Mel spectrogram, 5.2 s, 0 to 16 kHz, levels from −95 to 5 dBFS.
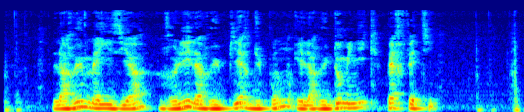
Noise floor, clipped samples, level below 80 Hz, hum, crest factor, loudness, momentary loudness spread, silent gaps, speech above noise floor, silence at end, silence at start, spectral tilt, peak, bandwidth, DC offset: -47 dBFS; under 0.1%; -48 dBFS; none; 14 dB; -18 LUFS; 10 LU; none; 30 dB; 0.05 s; 0.05 s; -9.5 dB/octave; -4 dBFS; 4.7 kHz; under 0.1%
